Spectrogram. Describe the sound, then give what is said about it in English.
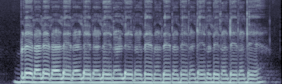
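A voice imitates infant blolling babble, the tongue tip rubbing against the upper lip to give a rapid, steady train of voiced b-l pulses on a level low pitch that lasts nearly four seconds. “He extends his tongue far out, and then he pulls it back in. And in doing so, he rubs the tongue tip up against the upper lip, and it sounds like a B and it sounds like an L kind of occurring in sequence or almost at the same time.”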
